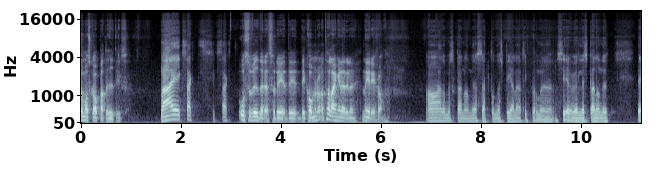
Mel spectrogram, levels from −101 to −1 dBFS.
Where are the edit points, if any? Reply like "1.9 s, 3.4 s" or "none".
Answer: 3.0 s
